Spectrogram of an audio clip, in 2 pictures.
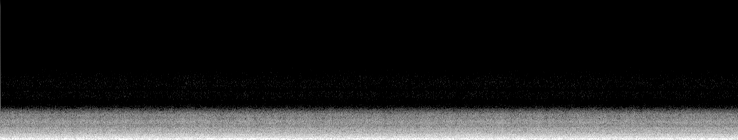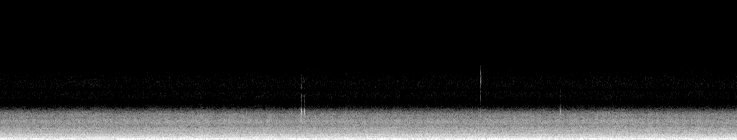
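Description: Tyres roll on the road in a steady rumble.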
